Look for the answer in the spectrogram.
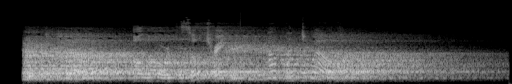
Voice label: announcer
